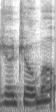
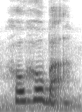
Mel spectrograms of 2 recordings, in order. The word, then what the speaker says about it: jojoba: It's made with vitamin E, squaline, and jojoba oil. Nope. It is pronounced hoba oil.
